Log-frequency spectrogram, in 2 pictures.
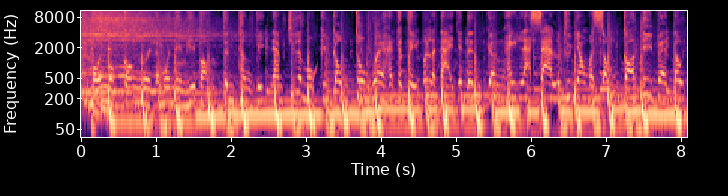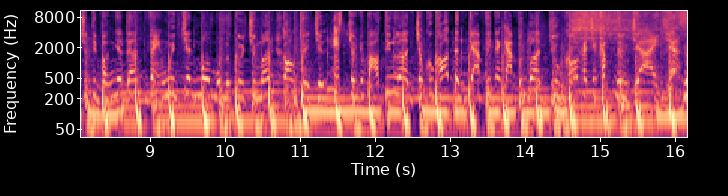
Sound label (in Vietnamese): Nhac Chuong Rap; nhac tre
